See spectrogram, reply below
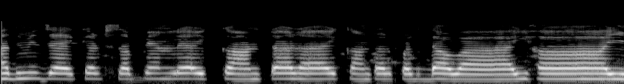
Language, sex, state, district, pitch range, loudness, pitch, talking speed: Hindi, female, Bihar, Sitamarhi, 245-260 Hz, -13 LUFS, 255 Hz, 115 wpm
